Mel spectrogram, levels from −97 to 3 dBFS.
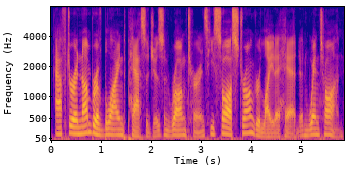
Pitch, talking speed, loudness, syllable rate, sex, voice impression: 115 Hz, 185 wpm, -19 LUFS, 4.2 syllables/s, male, masculine, middle-aged, tensed, powerful, clear, slightly halting, cool, mature, friendly, wild, lively, slightly strict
